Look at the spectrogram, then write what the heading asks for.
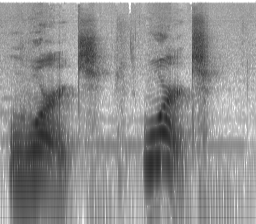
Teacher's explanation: on n'entend pas du tout un O, mais quasiment un E.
